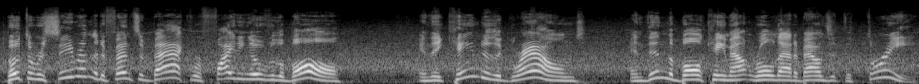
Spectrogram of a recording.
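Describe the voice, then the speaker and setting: A high-pitched male play-by-play commentator calls a live football game. He describes each snap and spot as it unfolds, over clearly noisy stream audio. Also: sing-song, moderate pace.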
